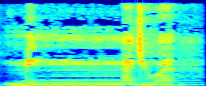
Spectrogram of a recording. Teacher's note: النون دي بدون تشكيل ساكنة، فبتضغم في النون اللي بعدها بتبقى نون واحدة مثقلة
